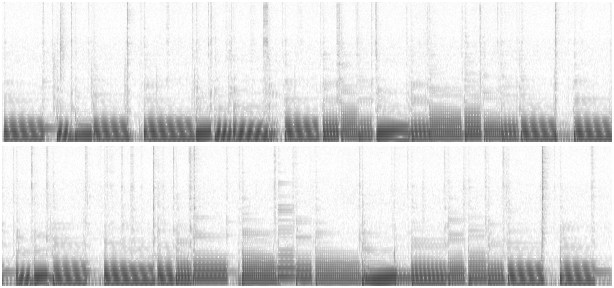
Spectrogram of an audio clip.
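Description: Electric bass guitar played fingerstyle: a bass line of short plucked notes, several a second with a few brief pauses, built from major pentatonic and triad shapes played in one hand position without shifting.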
